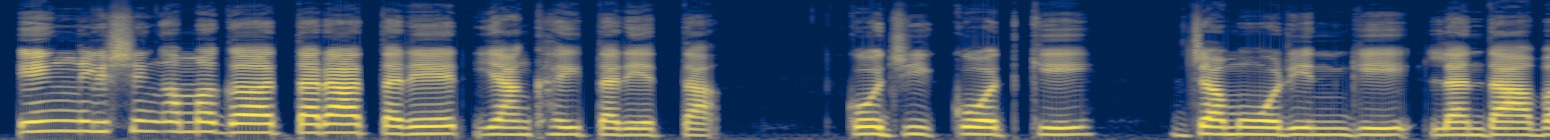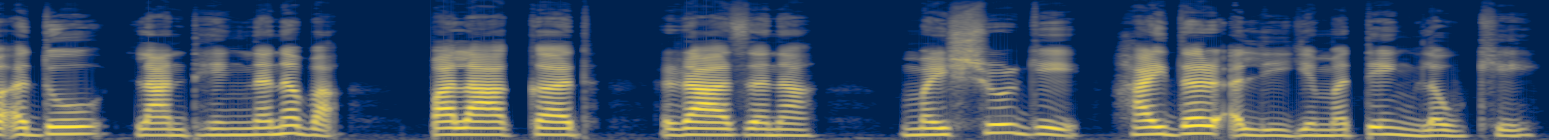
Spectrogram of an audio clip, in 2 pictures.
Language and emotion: Manipuri, neutral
